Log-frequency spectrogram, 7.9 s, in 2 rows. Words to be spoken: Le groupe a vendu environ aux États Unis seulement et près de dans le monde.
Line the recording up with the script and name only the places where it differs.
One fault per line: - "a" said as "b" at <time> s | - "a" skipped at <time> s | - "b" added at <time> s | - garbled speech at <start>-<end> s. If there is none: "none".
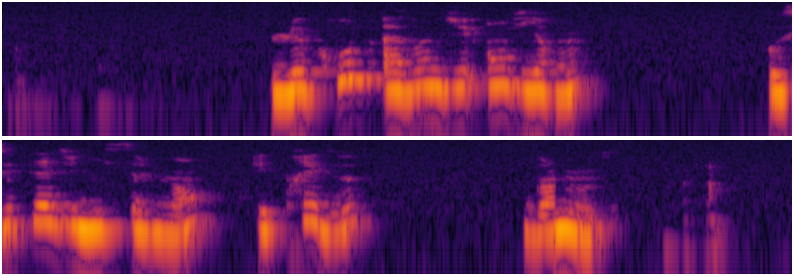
- "le" skipped at 6.7 s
